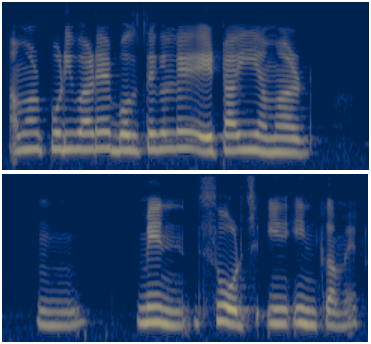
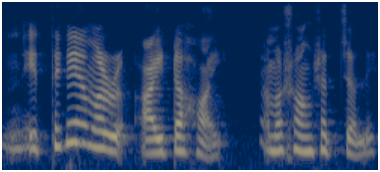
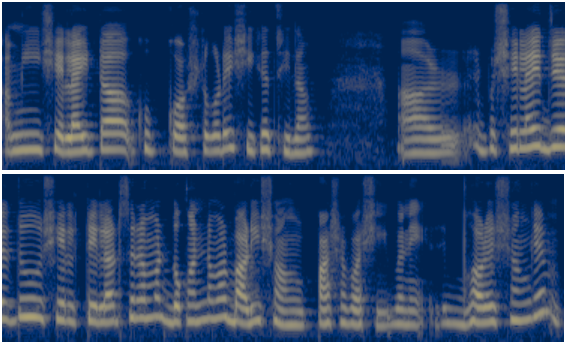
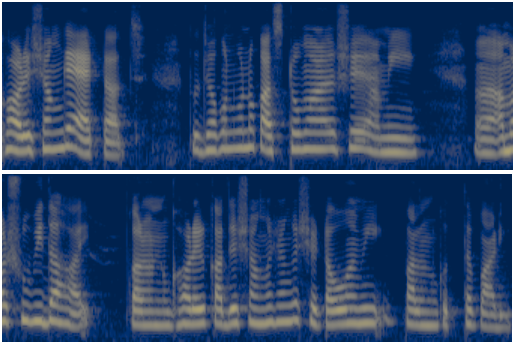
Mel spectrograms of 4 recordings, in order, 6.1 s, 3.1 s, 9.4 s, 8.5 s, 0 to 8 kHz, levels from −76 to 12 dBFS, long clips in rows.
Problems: constant background noise, background conversations at intervals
